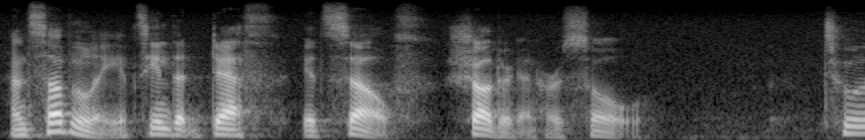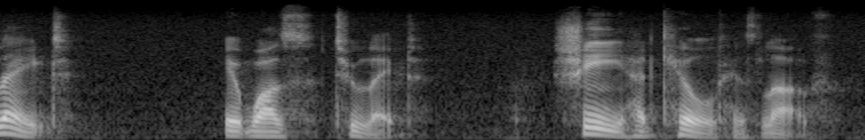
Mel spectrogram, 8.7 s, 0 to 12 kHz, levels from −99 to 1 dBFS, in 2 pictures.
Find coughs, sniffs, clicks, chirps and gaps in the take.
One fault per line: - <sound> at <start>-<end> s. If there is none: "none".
none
